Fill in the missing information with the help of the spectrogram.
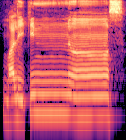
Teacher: نون کے اوپر پھر غنہ ہے، یہاں پر ان کو ناک میں آواز لے جانا ہے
